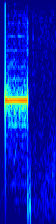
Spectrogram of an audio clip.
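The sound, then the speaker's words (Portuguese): A single voicemail beep sounds after a recorded greeting: one steady, mid-high electronic tone lasting under half a second. A soft short click follows, then near silence. “Não é possível atender a sua chamada. Por favor, deixe sua mensagem após o sinal.”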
